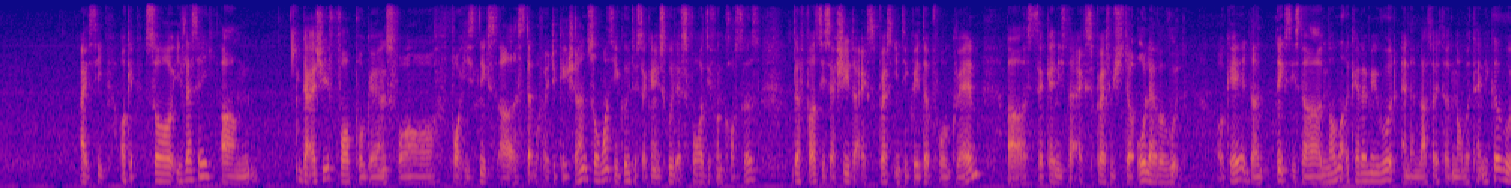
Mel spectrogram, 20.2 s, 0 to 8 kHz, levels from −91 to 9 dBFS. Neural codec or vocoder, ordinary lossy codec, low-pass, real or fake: none; none; 7.2 kHz; real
